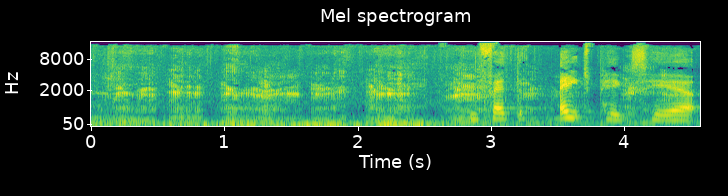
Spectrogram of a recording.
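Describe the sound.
Eight pigs at Stepney City Farm in London, fed on spent brewery grain, whey and vegetable peelings, grunt and oink in a steady run of low snorts, with a few higher squealing calls near the end, and a person talking over the animals.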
